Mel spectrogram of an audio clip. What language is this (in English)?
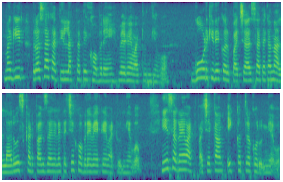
Konkani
